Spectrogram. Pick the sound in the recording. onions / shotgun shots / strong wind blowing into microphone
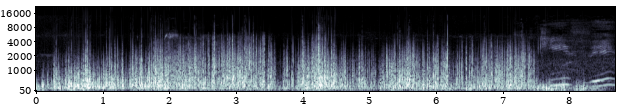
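strong wind blowing into microphone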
